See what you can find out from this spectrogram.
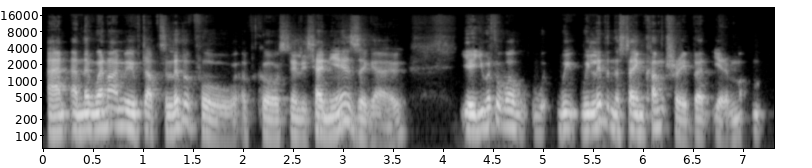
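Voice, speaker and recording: A man raised in Kenya with a posh Southern English accent, talking thoughtfully as a guest with many halting restarts. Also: medium pitch, lively intonation. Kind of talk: conversational interview.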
